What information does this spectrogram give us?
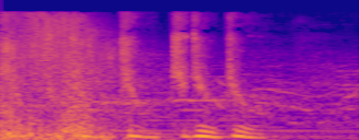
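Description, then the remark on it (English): A voice imitates magic missile spells cast from a crowd at a character, Otto, with a quick run of about four sharp, buzzy zapping bursts, each a short punchy blast with a low voiced tone, fired in rapid succession. “The magic missiles come from the crowd as it goes”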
